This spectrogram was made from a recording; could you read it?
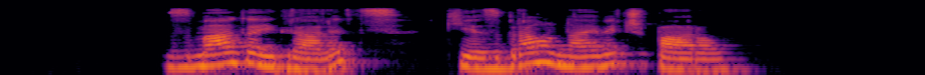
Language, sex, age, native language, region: Slovenian, female, 30-49, Slovenian, Gorenjska region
